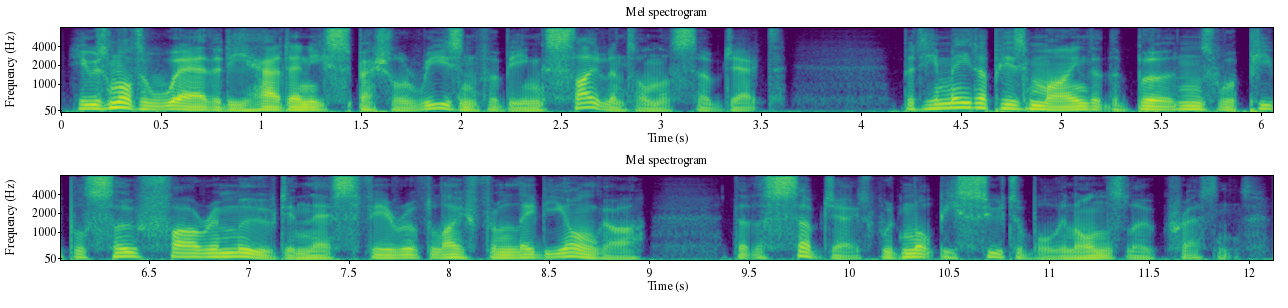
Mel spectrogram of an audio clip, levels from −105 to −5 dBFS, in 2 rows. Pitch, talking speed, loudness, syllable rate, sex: 100 Hz, 240 wpm, -20 LUFS, 6.2 syllables/s, male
